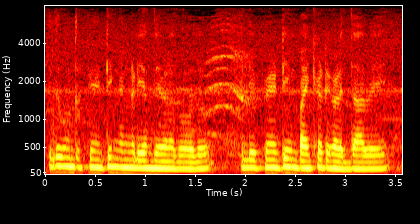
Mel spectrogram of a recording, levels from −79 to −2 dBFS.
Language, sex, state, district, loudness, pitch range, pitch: Kannada, male, Karnataka, Koppal, -16 LUFS, 120-145 Hz, 135 Hz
